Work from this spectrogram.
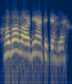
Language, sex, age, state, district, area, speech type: Assamese, female, 45-60, Assam, Majuli, urban, conversation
